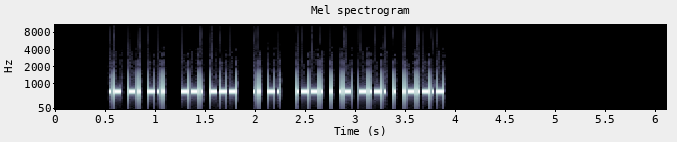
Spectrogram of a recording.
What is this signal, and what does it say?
Morse code, heard as a keyed tone, about 50 wpm, 700 Hz. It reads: AND GO IN PEACE.
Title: Sentences from Top 1500 Words 50wpm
